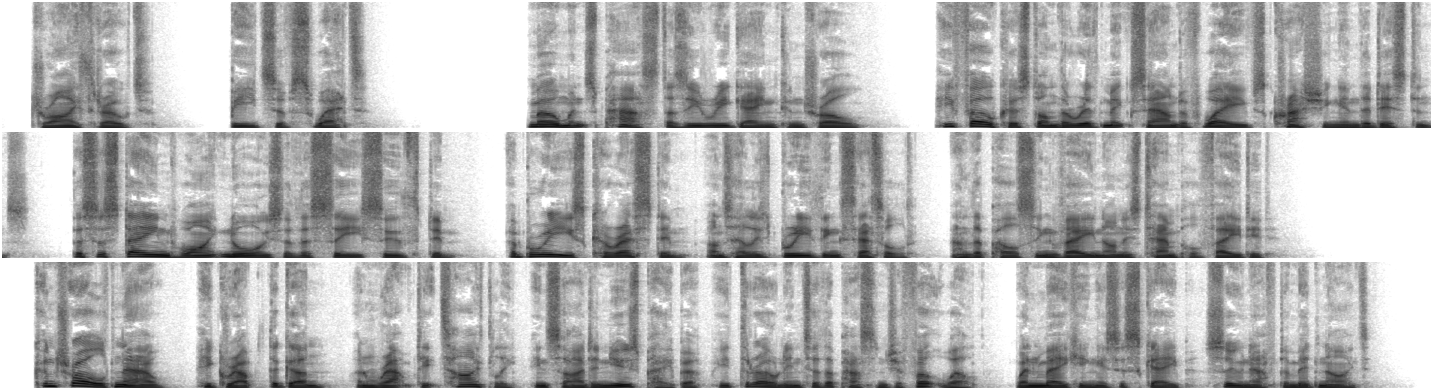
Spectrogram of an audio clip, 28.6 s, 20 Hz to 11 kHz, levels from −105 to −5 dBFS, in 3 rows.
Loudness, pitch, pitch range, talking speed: -17 LUFS, 125 Hz, 110-135 Hz, 155 wpm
